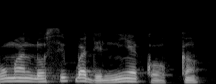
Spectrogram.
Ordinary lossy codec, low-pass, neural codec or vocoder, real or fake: none; 5.4 kHz; none; real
